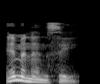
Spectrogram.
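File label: "immanency", British English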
